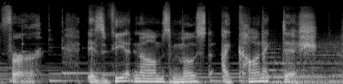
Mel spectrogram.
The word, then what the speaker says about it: Phở: Vietnam's fur, fent, pronounced fur, is Vietnam's most iconic dish.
